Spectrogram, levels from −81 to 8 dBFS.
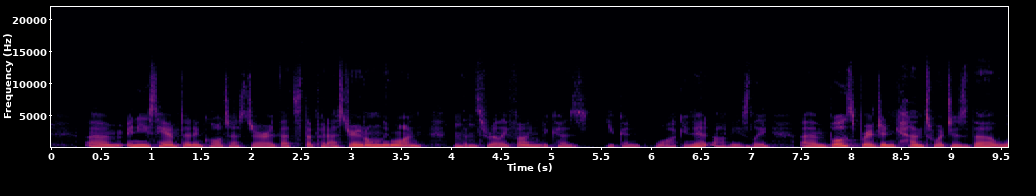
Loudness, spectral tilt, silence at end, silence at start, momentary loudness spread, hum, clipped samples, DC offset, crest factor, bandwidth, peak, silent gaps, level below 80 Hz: -40 LUFS; -5 dB/octave; 0 s; 0.35 s; 12 LU; none; under 0.1%; under 0.1%; 18 dB; 15 kHz; -22 dBFS; none; -78 dBFS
